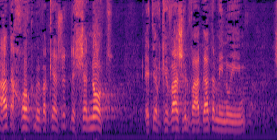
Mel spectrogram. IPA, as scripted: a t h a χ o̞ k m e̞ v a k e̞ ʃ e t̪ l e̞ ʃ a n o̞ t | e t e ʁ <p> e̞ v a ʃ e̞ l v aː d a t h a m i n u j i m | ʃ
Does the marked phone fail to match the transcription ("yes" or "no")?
yes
